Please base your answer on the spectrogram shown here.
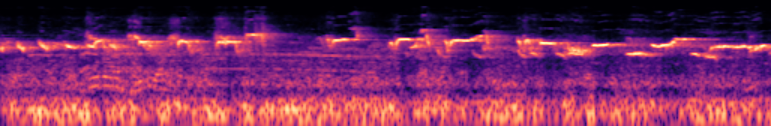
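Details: Greater green leafbird singing at a bird singing contest training session at Danau Bumi Restu, Cikunir. Its song is a quick run of bright, varied whistled notes and short slurred phrases that rise and fall, over a steady low crowd and engine rumble.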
